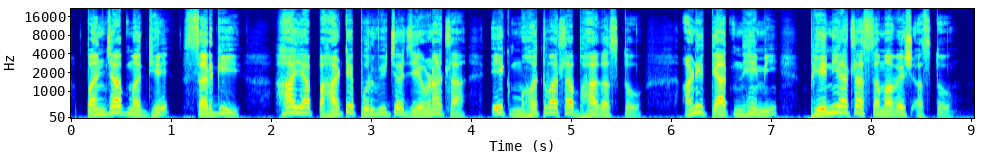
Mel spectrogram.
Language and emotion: Marathi, neutral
